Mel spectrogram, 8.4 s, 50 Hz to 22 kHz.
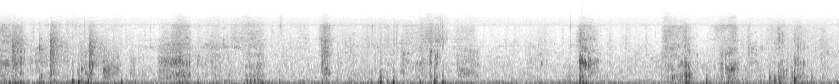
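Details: Tonka, a 110 lb Alaskan Malamute, play-wrestling with Capone, an 86 lb pit bull, and two boys: rough low growls and huffs in irregular bursts, mixed with scuffling thumps and movement noise.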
